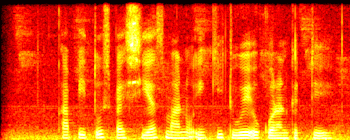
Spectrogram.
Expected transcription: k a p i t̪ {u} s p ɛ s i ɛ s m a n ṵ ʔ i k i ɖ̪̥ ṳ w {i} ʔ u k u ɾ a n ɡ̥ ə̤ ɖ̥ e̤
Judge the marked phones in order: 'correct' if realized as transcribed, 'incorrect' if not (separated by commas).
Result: correct, incorrect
